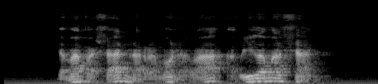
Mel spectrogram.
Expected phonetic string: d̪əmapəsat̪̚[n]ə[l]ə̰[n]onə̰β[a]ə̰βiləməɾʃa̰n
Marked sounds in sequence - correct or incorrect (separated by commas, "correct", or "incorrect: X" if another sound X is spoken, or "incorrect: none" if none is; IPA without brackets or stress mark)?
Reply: correct, incorrect: r, incorrect: m, correct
